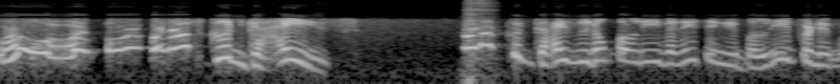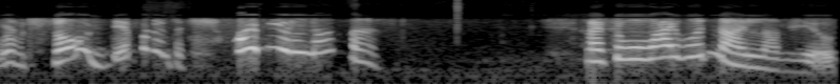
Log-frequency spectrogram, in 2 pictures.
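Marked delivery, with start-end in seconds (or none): 0.0-8.2 put-on brogue, much higher, slower. Speaker retelling what a man said to him, imitating the man's brogue. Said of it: "I'll try to do his brogue".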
